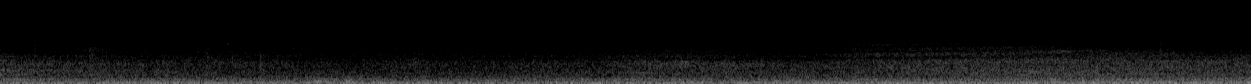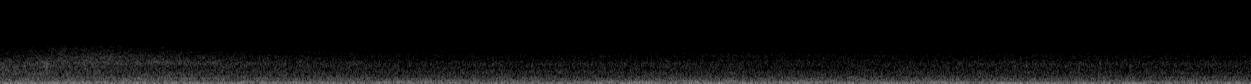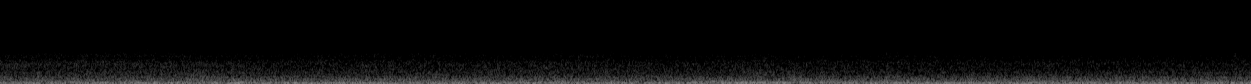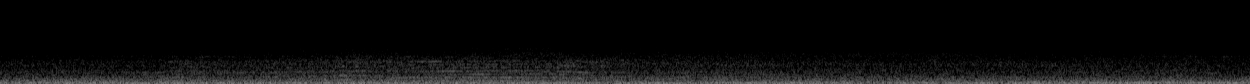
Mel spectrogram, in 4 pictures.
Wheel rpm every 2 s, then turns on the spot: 0, 0, 0, 0, 0, 0, 0, 0, 0, 0, 0, 0, 0, 0, 0, 0, 0, 0, 0, 0, 0, 0, 0, 0, 0.
none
